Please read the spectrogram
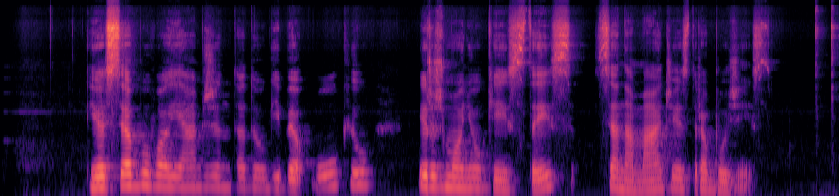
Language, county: Lithuanian, Telšiai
